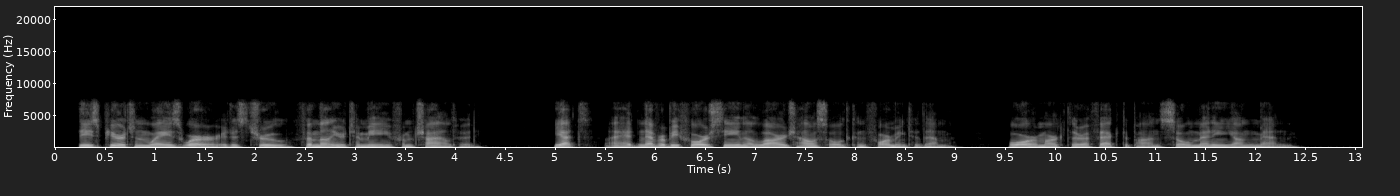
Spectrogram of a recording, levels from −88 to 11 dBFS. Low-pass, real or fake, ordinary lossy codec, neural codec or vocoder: 7.2 kHz; fake; Opus, 32 kbps; codec, 16 kHz, 4.8 kbps, FACodec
